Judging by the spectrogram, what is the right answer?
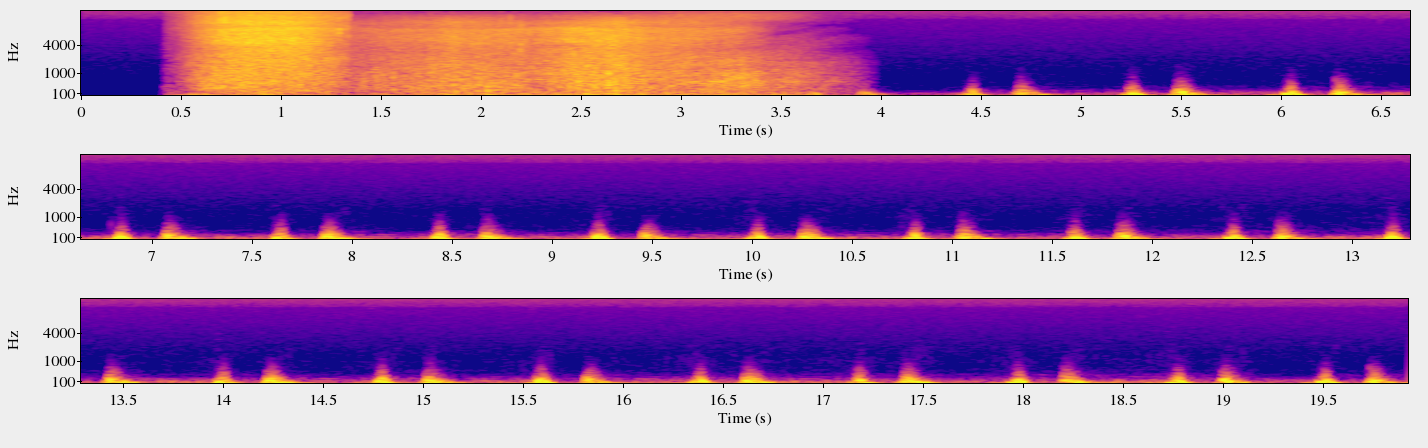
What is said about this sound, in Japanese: そういえば人間の心臓の音のリズムを聞いているとよく眠れるんだそうですよ。兄さんも私の胸に耳を当てて心臓の音を聞いてみてください。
